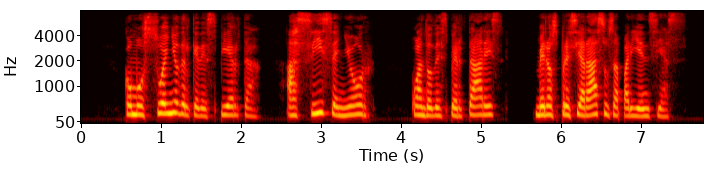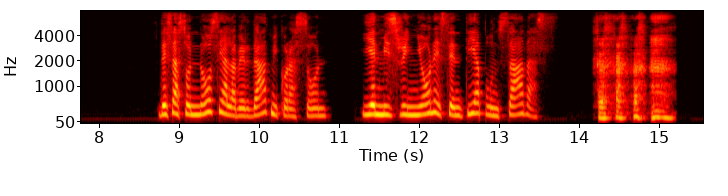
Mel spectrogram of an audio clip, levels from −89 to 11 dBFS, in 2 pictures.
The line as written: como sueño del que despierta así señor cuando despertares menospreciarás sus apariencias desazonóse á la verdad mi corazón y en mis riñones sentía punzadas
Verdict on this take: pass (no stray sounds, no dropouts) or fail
fail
